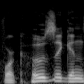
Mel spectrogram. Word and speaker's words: Vorkosigan: Wow, I kind of mispronounced that. Vorkosigan Saga.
